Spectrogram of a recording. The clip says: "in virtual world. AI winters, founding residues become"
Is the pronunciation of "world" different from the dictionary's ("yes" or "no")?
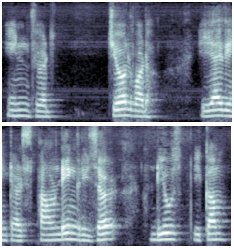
yes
